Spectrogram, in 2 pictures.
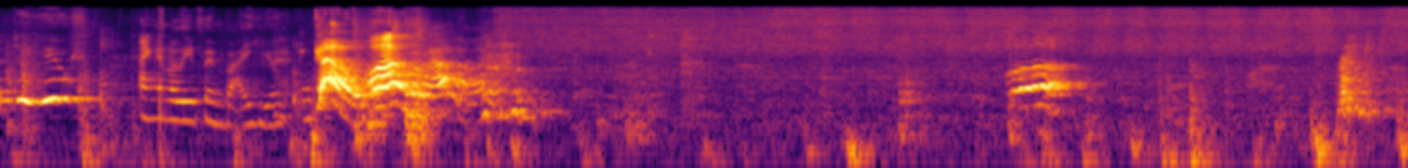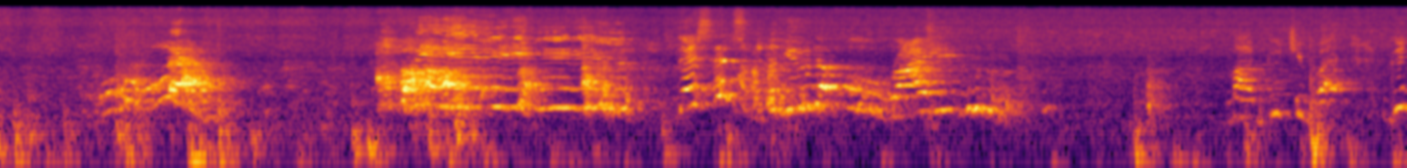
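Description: Two children shrieking, shouting and laughing in excited bursts as they play-fight, with scattered soft thumps and scuffling beneath.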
